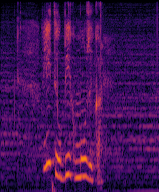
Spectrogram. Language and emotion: Russian, neutral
